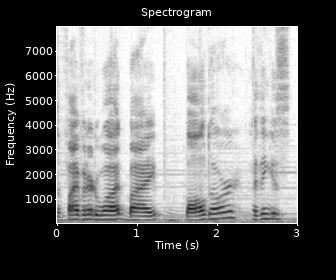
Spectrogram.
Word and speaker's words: Baldr: It's a 500 watt by Baldr, I think is Baldr. It's B-A-L-D-R is how you pronounce it.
